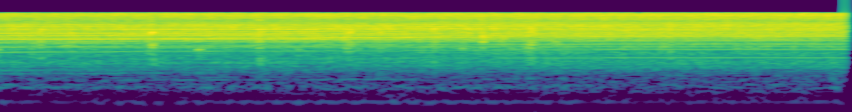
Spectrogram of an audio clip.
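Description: Two DC power window motors with worm gearboxes running fast under PWM drive from an H-bridge motor controller: a steady whir with several high, whining tones.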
